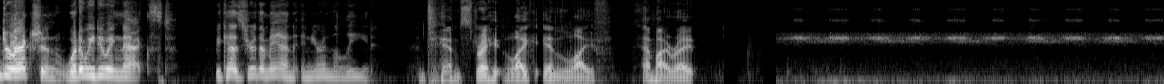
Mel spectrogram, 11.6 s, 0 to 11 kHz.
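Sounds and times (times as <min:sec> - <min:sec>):
speech: 0:00.0 - 0:07.0
crickets chirping in a high pulsing trill: 0:07.8 - 0:11.6.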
